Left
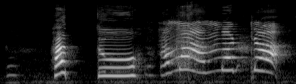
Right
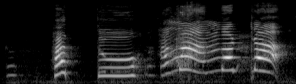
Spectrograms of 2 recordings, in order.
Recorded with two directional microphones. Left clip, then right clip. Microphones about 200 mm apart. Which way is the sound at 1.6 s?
25° right (ahead or behind).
